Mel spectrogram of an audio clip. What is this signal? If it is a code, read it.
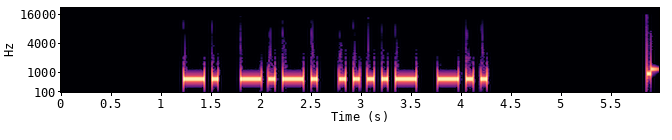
Morse code, heard as a keyed tone, about 17 wpm, 700 Hz. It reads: NC4D
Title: USA Call Signs - 4 Characters - 2x Character Spacing - 17wpm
